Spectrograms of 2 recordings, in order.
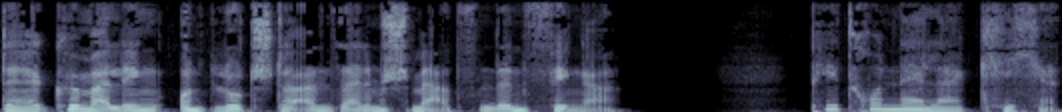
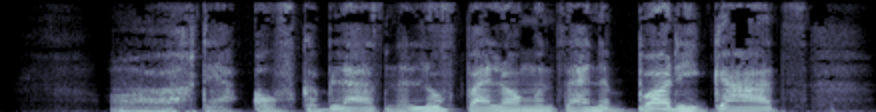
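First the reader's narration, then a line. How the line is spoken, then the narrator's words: Groaning. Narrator (German): stöhnte Louis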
